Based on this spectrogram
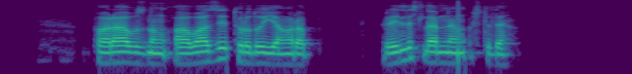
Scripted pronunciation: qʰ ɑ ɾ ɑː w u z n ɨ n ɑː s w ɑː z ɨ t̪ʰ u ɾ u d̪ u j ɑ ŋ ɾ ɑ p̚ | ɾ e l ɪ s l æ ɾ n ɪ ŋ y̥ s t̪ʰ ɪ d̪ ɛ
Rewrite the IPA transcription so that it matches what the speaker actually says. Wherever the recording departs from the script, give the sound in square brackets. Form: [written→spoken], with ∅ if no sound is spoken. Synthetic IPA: [qʰ→pʰ] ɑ ɾ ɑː w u z n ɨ [n→ŋ] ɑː [s→∅] w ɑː z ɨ t̪ʰ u ɾ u d̪ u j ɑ ŋ ɾ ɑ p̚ | ɾ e l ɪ s l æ ɾ n ɪ ŋ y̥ s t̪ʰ ɪ d̪ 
